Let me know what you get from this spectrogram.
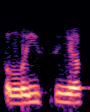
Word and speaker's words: Felecia: I can give you my Facebook page, which is my first name, last name, Felicia Christian. That's spelled F-E-L-E-C-I-A, Christian, C-H-R-I-S-T-I-A-N.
